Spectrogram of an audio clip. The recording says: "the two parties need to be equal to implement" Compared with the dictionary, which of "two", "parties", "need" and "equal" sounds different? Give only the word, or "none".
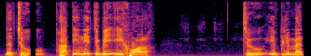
parties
